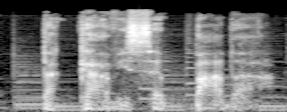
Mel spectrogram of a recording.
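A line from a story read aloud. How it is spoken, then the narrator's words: Growled. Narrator (Bulgarian): изръмжа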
